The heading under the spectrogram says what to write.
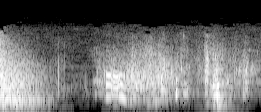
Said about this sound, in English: It was his only way out, Margo. His body's fallen into the river.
